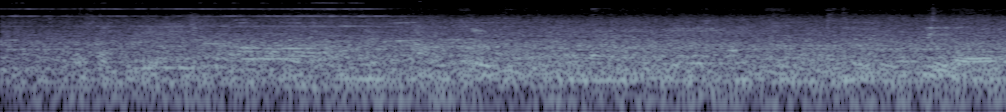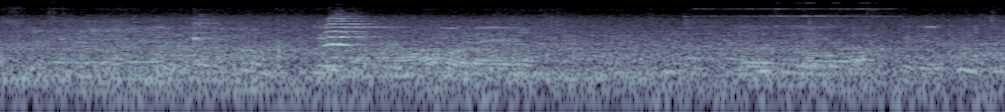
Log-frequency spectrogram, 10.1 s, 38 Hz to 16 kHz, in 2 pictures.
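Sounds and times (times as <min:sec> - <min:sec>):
street noise: 0:00.0 - 0:10.0
voices: 0:00.2 - 0:10.0
short high-pitched honk: 0:06.6 - 0:07.0.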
